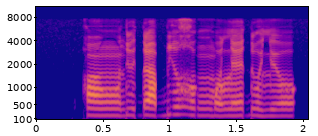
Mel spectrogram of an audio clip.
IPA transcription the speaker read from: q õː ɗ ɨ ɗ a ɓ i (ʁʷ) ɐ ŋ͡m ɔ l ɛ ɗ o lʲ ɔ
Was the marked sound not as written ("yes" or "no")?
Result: no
